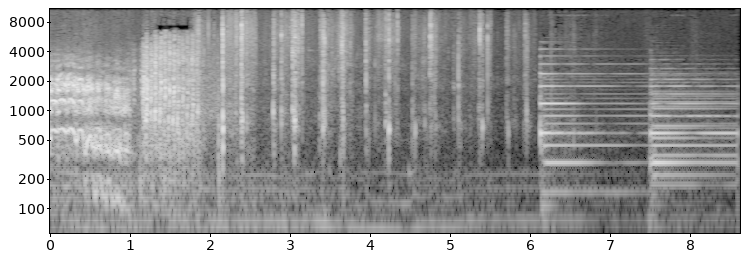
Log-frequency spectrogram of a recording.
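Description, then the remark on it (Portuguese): After a brief rush of noise, hooves clip-clop in a brisk, steady rhythm, then a mare lets out two loud, drawn-out whinnies. “Vambora, Pandora. Vê lá se isso é nome de égua.”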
